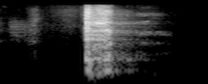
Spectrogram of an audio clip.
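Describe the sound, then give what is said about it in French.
A single sharp cough bursts out loudly after a faint breathy lead-in, trailing off quickly into silence. “Il y a une toux qui m'a attrapé ici.”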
